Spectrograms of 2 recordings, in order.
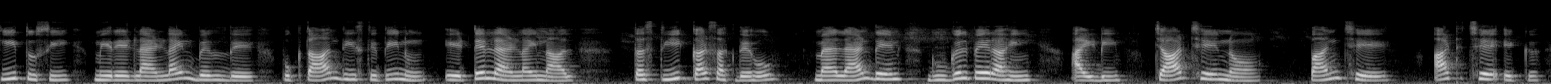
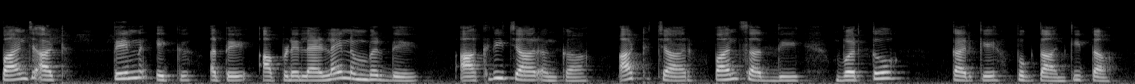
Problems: none marked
